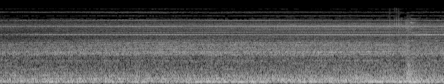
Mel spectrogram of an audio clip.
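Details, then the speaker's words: 60 HP hot closed-loop pump on a VFD, after swapping two phase wires to correct reversed rotation: steady, even motor roar with a faint high electronic whine; pump turning the proper direction, normal operation. "amazing how a pump works if it's rotating the proper"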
